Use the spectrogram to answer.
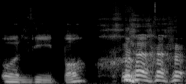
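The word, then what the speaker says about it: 올리버: pronunciation in Korean is olibo. Okay, Oliver. Olibo because they don't have V, Okay, so they I see.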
